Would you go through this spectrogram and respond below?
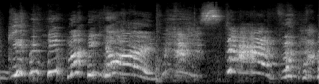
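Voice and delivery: high laughing yell, half playful; laughing shout. Real, not acted. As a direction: shriek it through laughter. He grabs her yarn, laughing.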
